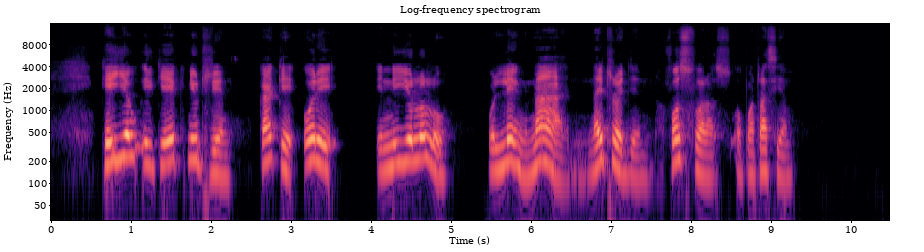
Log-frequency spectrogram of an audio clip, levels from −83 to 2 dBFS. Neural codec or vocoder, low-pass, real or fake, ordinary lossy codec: vocoder, 44.1 kHz, 128 mel bands, Pupu-Vocoder; 14.4 kHz; fake; AAC, 64 kbps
